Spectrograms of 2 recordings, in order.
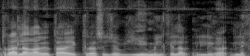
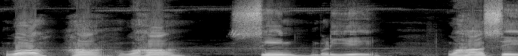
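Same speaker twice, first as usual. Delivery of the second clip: slow beginner's read-aloud, word by word; drawn-out syllables for new learners. Shown as a demonstration. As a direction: spell and read slowly, with long pauses. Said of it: "मैं इतना slow इसलिए पढ़ रहा हूँ".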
